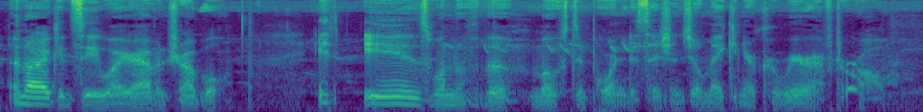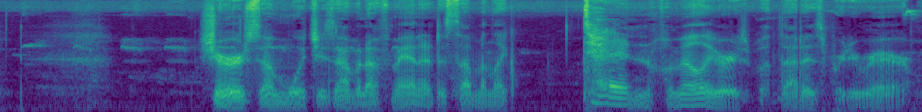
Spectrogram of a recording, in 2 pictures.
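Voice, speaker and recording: A man voicing a gentle, wistful demon familiar in an ASMR roleplay, soft-spoken and hesitant, in a breathy, husky half-whisper. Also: on the high side, wildly swooping pitch, moderate pace, heavily acted. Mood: encouraging. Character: gentle, wistful male rogue demon familiar left masterless. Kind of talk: ASMR roleplay audio drama, softly spoken to listener.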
